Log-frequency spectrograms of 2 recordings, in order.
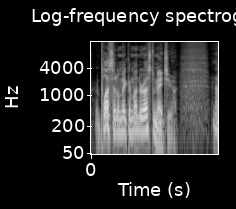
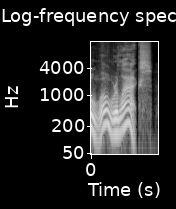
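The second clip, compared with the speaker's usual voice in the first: ordinary delivery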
